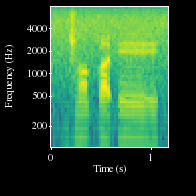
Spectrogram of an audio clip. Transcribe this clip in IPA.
ɖ͡ʐ ɑ̃ q e ʔ e

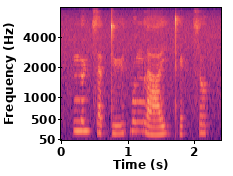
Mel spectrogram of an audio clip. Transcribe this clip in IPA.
n̪ ɵ˥ ɥ t͡s ɐ˧ t̚ t̪ yː˨˥ t̚ w ʊ˥ ŋ l aː˨˥ j t̪ʰ ɪ˨˥ k̚ s ʊ˧ k̚

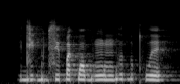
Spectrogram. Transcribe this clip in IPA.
dʲ e ɡ͡b i b sʲ ɤ ɓ a k͡p ɔ b u ŋʷ ɤ m b ɯ ɠ ɯ kʷʰ e

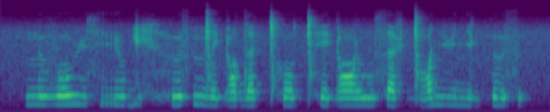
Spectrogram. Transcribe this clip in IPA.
n ɯ v o β y s rʲ u ɡ i x h ɯ s ŋ͡ǀ e ɡ ɑ d æ ǀʰ o ǀʰ e ɡ ɑ ɣ u s æ x ɡ͡ǀ ɑ nʲ β y nʲ æ ɡ θ ɯ s

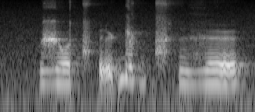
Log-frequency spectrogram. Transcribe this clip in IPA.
ʒ o t͡sʼ ḭ ɖ æ ɖ t͡sʰ i ɣ e

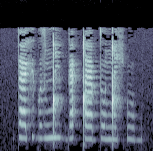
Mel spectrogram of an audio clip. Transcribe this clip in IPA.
t æ xʲ ʊ ɡ ʊ z ŋ͡ǃ i b ɡ æ ʔ ǃ æ b t o ŋ͡ǃ ɪ ç ʔ u b

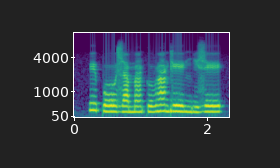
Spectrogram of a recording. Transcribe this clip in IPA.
ɪ˦ p oː˨ z a˨ m ã˨ k ʊ˨ β ã˦ ɡ eː˦˨ ŋ i˨ z e˦

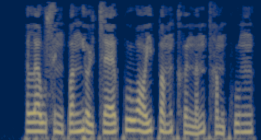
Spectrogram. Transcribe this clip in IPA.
l ɐ˨ w s ɪ˨˩ ŋ p ɐ˨˧ ŋ j ɵ˨˩ ɥ t͡s ɛː˨˥ kʷ ɐ˧ w ɔː˨˥ j p ɐ˨˥ m kʰ ɵ˨˩ n ɐ˧ n t̪ʰ ɐ˨˩ m kʷʰ ɐ˧ ŋ

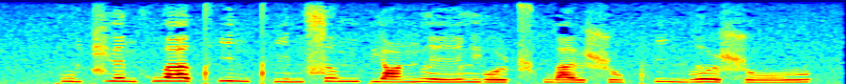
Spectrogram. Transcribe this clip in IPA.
k u˨˦ t͡ɕ ɥ ɛ˧ n x w ä˦ t̪ʰ i˥˨ n t̪ʰ i˨˦ n s ɤ˦ ŋ p j ɑ˨˦ ŋ l e˨˦ ɪ̯ l j o˨˦ ʊ̯ ʈ͡ʂʰ w a˨˩ ɪ̯ ʂ u˨˦ pʰ i˥˨ ŋ l ɤ˥˨ ʂ o˨˦ ʊ̯

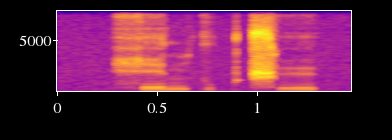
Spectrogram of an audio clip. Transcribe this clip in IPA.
h e n kʷ e kʷ ʈ͡ʂʰ ʉ

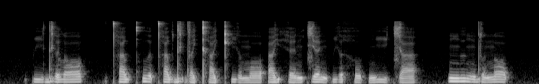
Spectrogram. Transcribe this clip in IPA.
p iː˩ d i˥˨ ə̯ l ɔː˧˥ | t̪ʰ a˧ w kʰ u˥˨ ə̯ t̪ʰ a˧ w d i˧˩ d a˩˧ j kʰ a˩ j kʰ i˧˩ ə̯ m ɔː˩˧ ʔ a˧˥ j h ɛː˩˧ n t͡ɕ ɛː˥˨ ŋ p i˧ ə̯ h oː˧˩ k̚ ŋ iː˥˨ t͡ɕ a˧ | ŋ ɯː˥˨ ŋ d o˧˩ n ɔː˥˨ p̚

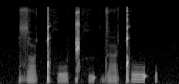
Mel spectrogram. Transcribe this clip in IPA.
zˤ ɯ˩ ǃʰ o˩˧ ǁʰ ɯ˩ ʔ d a˩ ǃ o˧ ʔ

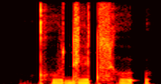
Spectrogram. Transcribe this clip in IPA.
kʰ u d ɪ t͡sʰ ʊ ʔ

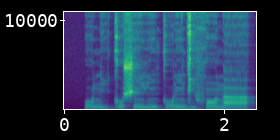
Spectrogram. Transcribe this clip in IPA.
o˧ n i˨ ɡ o˧ ʃ ĩ˧ j ĩ˨ k o˨˦ ɾ ĩ˦ d i˦ f ɔ̃˦ n a˧

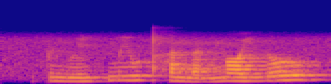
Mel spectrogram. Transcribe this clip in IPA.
p ɪ˨˩ ŋ l iː˧ k̚ m iː˧ w t̪ʰ ɐ˨˩ ŋ ɐ˨˧ n ŋ ɔː˨˧ j n̪ o˥ w

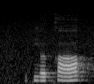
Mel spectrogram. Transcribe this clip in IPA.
p j ɵ k ʌ

